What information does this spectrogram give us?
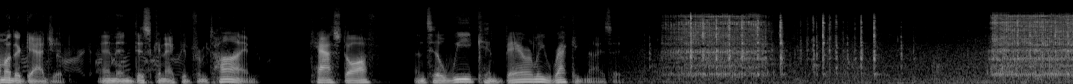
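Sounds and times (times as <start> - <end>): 
speech: 0.0 - 6.9
rotary phone dial being turned: 6.5 - 9.2, 9.9 - 10.7.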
